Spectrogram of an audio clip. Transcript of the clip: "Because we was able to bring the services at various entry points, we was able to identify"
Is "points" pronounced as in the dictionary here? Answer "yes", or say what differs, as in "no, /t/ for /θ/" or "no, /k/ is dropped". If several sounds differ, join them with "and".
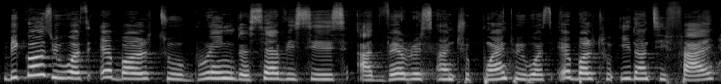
no, /s/ is dropped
